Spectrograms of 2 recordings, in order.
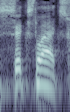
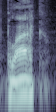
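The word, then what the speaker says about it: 6LACK: Because Six Lack's first album was so good. – Yeah. – It's actually pronounced Black, but Six Lack.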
